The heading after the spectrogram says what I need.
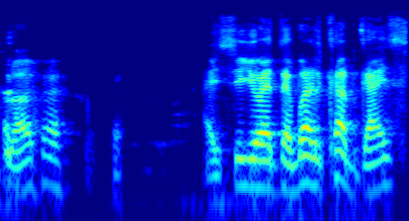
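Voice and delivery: attempted Brazilian footballer's accent, lightly put on; comic stab at Fred's accent. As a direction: have a go at a Portuguese-speaker's English accent. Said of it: "he can't do a Fred accent".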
